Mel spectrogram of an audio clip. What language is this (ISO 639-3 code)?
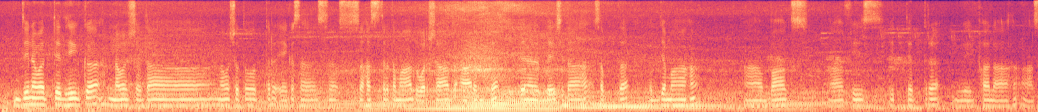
san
